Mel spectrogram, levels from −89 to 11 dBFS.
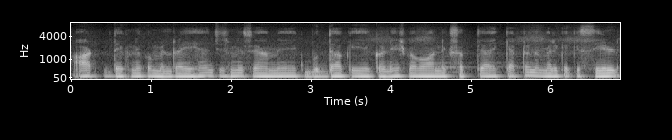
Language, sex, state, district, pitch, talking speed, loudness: Hindi, male, Bihar, Patna, 110 Hz, 200 wpm, -17 LUFS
